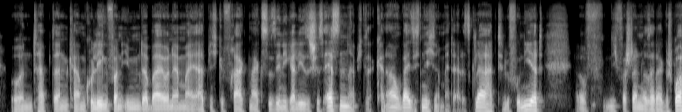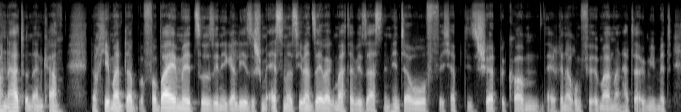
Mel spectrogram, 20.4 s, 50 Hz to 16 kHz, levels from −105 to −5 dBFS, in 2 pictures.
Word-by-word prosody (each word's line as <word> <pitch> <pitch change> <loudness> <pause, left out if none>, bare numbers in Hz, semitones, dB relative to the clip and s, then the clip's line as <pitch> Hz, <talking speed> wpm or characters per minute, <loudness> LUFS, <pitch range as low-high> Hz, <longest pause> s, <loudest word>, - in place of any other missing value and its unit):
und 85 -3 -6
habe - - -3
dann 85 -1 -3
kamen 85 +1 -4
Kollegen 100 +3 +3
von 95 -2 +1
ihm 95 0 -3
dabei 90 0 +3
und 85 -1 0
er 85 0 -1
mei 85 -1 -4
er - - -3
hat - - -8
mich - - -14
gefragt: - - -4
„Magst 85 +1 -4
du 85 - -6
senegalesisches 85 0 -1
Essen?“ 130 0 +4
Habe 90 - -13
ich - - -16
gesagt: - - -19
„Keine - - -8
Ahnung, 115 -3 +1
weiß 110 -1 +5
ich 110 - -11
nicht.“ 110 -2 -2
Und - - -11
dann - - -16
meinte - - -18
er: - - -15
„Alles - - -14
klar.“ 125 -2 +3
Hat 100 - -6
telefoniert, 130 - +2 0.5
oft 95 0 -11
nicht 90 0 -11
verstanden, 95 0 -2
was 85 0 -1
er 85 - +1
da 80 -2 0
gesprochen 125 - +4
hat. 115 0 +4
Und 90 - -2
dann 85 0 -2
kam 95 +1 -3 0.4
noch - - -6
jemand 95 -3 +3
da - - +6
b - - -13
vorbei 105 -1 +8
mit 95 -1 +3
so 90 -2 0
senegalesischem 90 +1 -1
Essen, 110 -2 -1
was 95 0 -1
jemand 95 -2 +1
selber 95 -1 +4
gemacht 90 +1 -3
hat. 80 - -2
Wir 85 -1 -2
saßen 85 +1 -4
im 85 - -10
Hinterhof. 90 -3 -1
Ich - - -12
habe - - -8
dieses 85 +2 -8
Shirt 95 -1 -1
bekommen. 85 0 -5
Erinnerung 85 0 -7
für 85 - -10
immer 85 0 -3
und 80 - -6
man 80 -1 -10
hat 85 - -12
da - - -3
irgendwie 85 0 -9
mit 85 +1 -11
90 Hz, 230 wpm, -24 LUFS, 85-100 Hz, 0.5 s, vorbei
